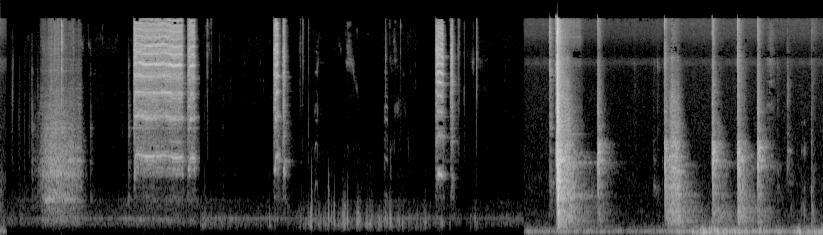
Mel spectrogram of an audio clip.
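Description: The sawmill's small gas engine being cranked by its electric starter on a weak, dying lawnmower battery, with a few clicks and then slow, labouring cranking bursts about half a second apart near the end. The battery is too weak to start the engine.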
